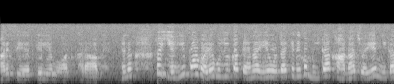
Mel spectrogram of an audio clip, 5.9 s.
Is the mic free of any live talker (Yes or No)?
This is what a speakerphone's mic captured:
Yes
